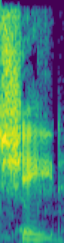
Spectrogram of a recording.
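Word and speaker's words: Shaed: So A-E-D, it's pronounced shade.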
